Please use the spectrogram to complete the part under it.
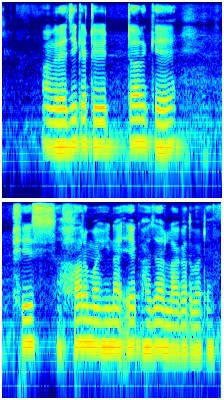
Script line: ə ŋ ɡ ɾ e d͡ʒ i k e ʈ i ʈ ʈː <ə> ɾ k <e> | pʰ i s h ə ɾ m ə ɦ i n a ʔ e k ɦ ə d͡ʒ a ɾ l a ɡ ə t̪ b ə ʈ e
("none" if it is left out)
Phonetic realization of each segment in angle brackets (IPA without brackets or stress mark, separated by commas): ə, e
